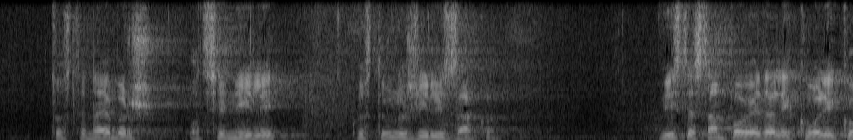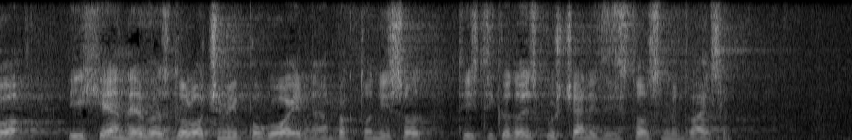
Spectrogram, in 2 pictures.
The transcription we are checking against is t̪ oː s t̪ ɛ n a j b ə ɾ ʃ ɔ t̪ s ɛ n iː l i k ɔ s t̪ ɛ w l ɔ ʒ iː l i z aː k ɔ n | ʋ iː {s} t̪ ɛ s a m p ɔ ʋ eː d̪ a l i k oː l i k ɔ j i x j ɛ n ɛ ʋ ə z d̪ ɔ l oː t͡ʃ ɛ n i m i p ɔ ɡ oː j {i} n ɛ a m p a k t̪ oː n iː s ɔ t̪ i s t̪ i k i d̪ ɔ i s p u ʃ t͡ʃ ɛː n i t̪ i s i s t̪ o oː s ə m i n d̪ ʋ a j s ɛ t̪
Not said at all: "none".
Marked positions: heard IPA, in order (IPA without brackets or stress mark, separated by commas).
s, i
